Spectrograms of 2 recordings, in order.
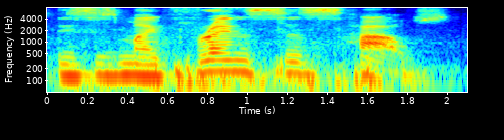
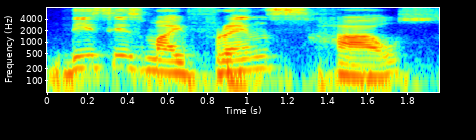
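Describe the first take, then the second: First: Friend's gets an extra soft es syllable. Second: Friend's ends in a plain s sound. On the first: Several friends own the house. "La casa de mis amigos" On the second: One friend owns the house. "La casa de mi amigo"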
